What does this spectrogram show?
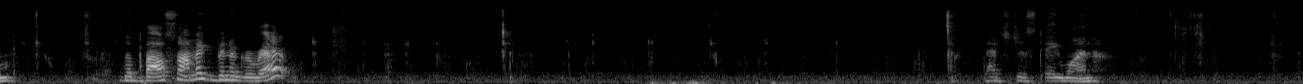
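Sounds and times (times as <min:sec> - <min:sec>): faint chewing: 0:00.0 - 0:01.5, 0:02.9 - 0:09.7.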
